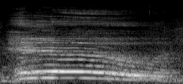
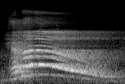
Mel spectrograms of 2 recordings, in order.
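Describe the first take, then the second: First: The voice is deep, from the diaphragm. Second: The voice has a round, open resonance.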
